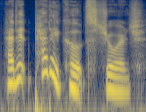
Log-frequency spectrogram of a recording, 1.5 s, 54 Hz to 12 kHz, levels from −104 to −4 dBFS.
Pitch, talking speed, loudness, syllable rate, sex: 210 Hz, 165 wpm, -19 LUFS, 5.4 syllables/s, female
